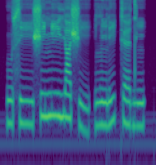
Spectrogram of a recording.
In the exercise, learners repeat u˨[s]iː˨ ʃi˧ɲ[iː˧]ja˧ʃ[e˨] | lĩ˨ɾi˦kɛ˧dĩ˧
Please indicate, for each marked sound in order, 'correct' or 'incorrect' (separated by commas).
correct, correct, incorrect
